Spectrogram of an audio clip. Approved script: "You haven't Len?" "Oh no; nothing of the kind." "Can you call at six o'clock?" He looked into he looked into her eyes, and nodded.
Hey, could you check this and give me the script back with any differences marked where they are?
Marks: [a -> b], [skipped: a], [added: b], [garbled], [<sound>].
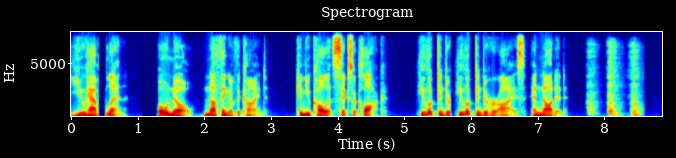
"You haven't [dropout] Len?" "Oh no; nothing of the kind." "Can you call at six o'clock?" He looked into he looked into her eyes, and nodded. [sniff]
